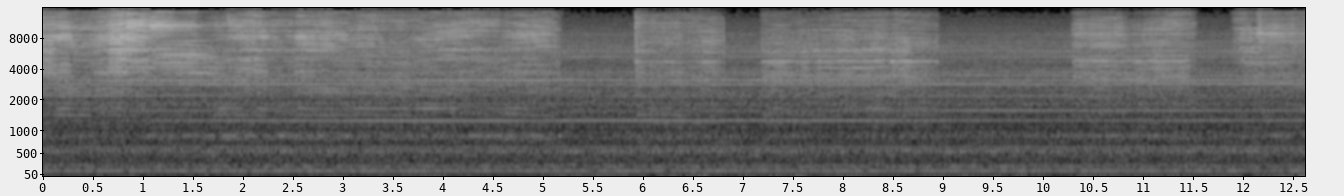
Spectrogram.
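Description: A dental handpiece trims a retainer with a steady, continuous high-pitched whir and grinding buzz, dipping briefly at intervals as the tool lifts off the plastic, close and loud with no talking.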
